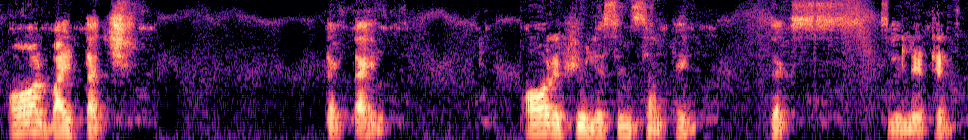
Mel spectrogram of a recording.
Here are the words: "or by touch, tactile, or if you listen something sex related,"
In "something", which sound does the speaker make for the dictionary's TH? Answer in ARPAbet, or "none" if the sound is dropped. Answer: T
